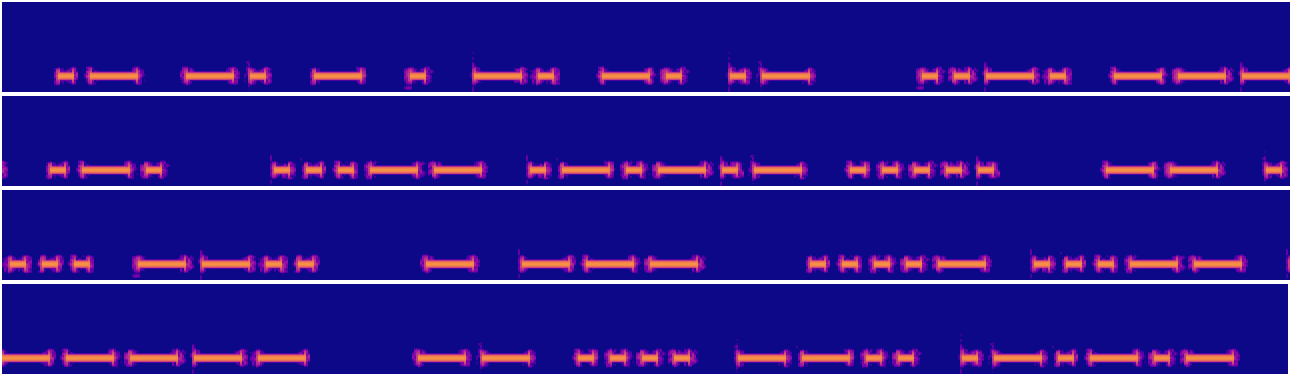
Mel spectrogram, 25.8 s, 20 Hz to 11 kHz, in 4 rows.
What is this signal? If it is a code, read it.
Morse code, heard as a keyed tone, about 15 wpm, 610 Hz. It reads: ANTENNA FOR 3.5 MHZ TO 430 MHZ.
